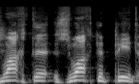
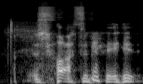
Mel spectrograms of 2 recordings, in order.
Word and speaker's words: Zwarte Piet: Zwarte Piet. I feel this is really getting out of hand. Yeah. Zwarte Piet.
